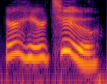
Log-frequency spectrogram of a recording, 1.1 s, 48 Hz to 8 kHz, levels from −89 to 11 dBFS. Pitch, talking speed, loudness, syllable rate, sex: 250 Hz, 170 wpm, -14 LUFS, 5.4 syllables/s, female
